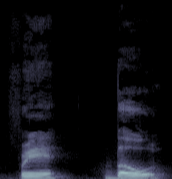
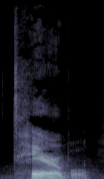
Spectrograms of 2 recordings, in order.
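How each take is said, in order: First: TERRIBLE broken slowly into separate syllables; emphatic. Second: "Terrible" said as one firm word, falling; emphatic repeat. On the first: Host condemning the shooting to listeners, "terrible" drawn out syllable by syllable. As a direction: stretch "terrible" out, pausing between syllables. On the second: Host repeating the verdict to listeners, "Terrible" in one falling piece. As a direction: land "Terrible" whole, with a falling finish. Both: Real, not acted.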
